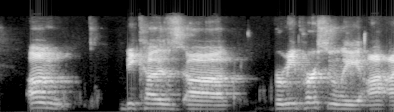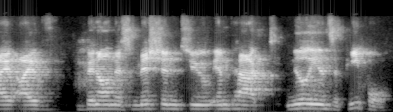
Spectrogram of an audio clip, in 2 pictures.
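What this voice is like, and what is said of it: Choked up, emotional voice. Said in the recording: “getting choked up.”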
